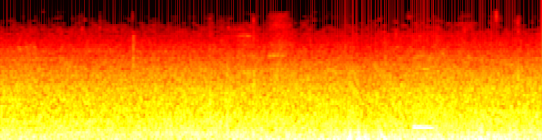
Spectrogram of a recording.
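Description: Steady low wind noise buffeting a handheld camera's microphone over the background sound of city street traffic.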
